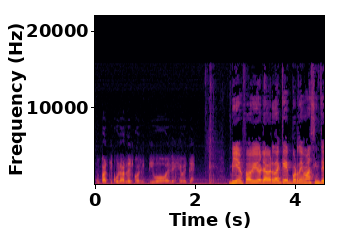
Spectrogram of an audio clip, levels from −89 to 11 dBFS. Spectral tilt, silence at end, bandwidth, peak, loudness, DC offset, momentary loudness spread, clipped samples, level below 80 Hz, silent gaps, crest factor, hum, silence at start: -4.5 dB/octave; 0 s; 16 kHz; -6 dBFS; -21 LUFS; under 0.1%; 18 LU; under 0.1%; -40 dBFS; none; 18 dB; none; 0 s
